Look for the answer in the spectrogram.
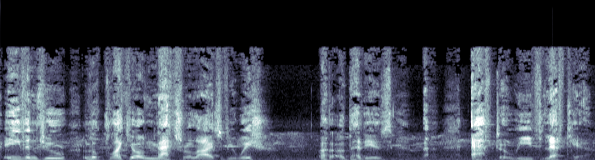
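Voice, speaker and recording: An actor in an audio drama playing an eccentric, kindly, cheerful old time-travelling doctor who dithers through ums and broken phrases. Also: male voice, mid-range voice, lively intonation, slow, sharp tone, a little hiss or hum. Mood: fussy, gentle.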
